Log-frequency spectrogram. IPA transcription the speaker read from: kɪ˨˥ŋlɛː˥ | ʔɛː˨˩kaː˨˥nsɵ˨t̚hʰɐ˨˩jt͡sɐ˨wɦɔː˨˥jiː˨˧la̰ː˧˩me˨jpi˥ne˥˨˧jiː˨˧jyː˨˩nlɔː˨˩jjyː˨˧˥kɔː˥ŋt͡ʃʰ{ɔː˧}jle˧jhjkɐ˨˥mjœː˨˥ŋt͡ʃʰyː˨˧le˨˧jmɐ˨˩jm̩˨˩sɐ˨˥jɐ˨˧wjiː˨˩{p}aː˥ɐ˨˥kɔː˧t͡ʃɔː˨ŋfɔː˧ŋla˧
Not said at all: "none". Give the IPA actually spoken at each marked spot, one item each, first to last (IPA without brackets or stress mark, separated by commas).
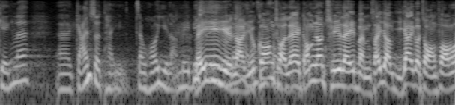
ɔː˨˩, k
